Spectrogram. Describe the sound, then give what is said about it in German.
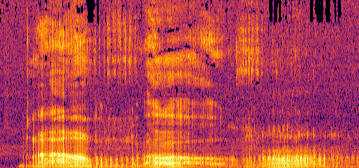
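A lion in the Serengeti growls in three deep, rumbling bursts, loud, each swelling and fading with short pauses between, with no talking. “Ah, im Serengeti, wo die Löwen wohnen.”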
